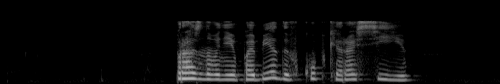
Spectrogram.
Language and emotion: Russian, neutral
